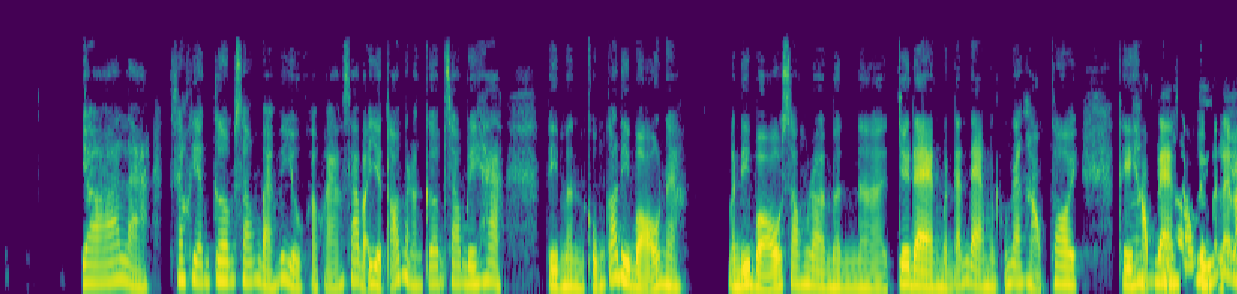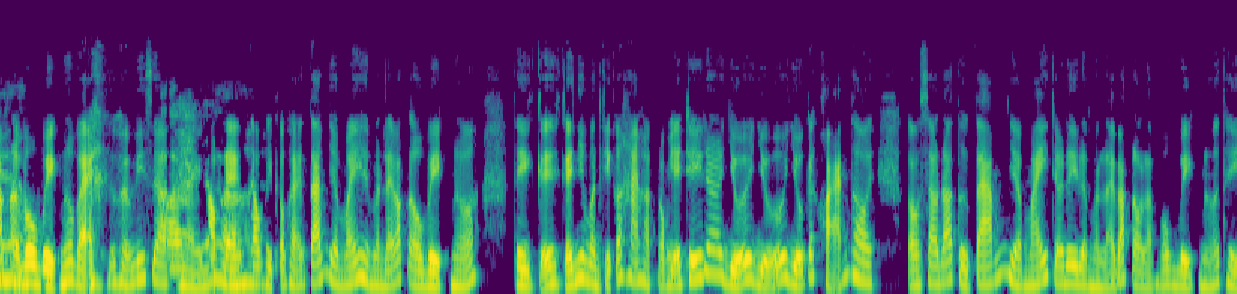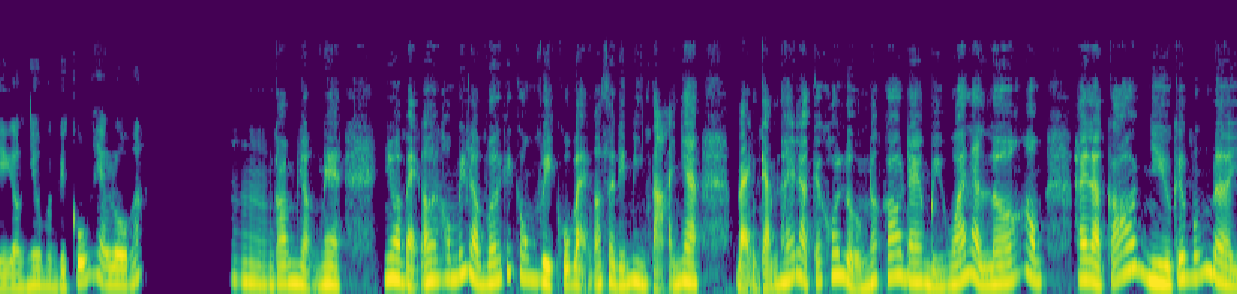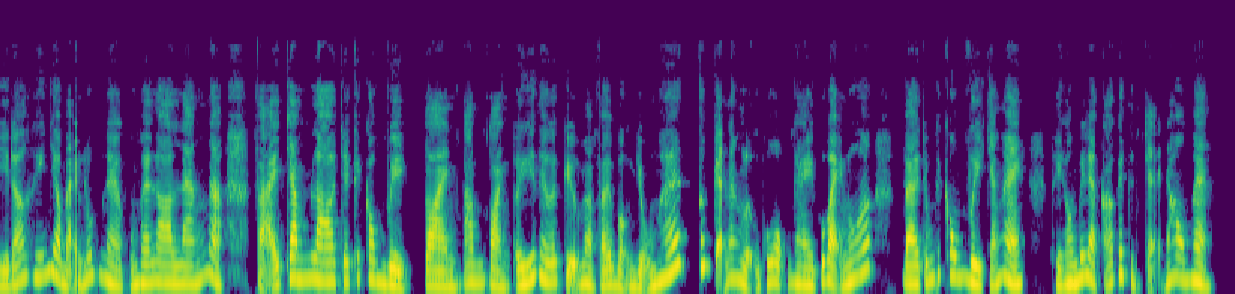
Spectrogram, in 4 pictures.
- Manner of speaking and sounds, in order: tapping; laughing while speaking: "bạn"; other background noise
- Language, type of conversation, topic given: Vietnamese, advice, Làm sao để thư giãn đầu óc sau một ngày dài?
